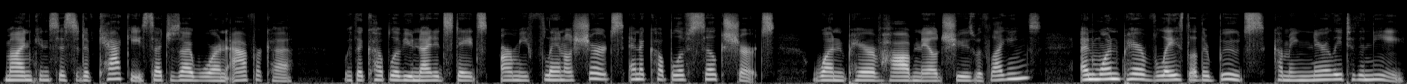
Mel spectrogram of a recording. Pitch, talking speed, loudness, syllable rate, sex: 205 Hz, 190 wpm, -19 LUFS, 5.2 syllables/s, female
